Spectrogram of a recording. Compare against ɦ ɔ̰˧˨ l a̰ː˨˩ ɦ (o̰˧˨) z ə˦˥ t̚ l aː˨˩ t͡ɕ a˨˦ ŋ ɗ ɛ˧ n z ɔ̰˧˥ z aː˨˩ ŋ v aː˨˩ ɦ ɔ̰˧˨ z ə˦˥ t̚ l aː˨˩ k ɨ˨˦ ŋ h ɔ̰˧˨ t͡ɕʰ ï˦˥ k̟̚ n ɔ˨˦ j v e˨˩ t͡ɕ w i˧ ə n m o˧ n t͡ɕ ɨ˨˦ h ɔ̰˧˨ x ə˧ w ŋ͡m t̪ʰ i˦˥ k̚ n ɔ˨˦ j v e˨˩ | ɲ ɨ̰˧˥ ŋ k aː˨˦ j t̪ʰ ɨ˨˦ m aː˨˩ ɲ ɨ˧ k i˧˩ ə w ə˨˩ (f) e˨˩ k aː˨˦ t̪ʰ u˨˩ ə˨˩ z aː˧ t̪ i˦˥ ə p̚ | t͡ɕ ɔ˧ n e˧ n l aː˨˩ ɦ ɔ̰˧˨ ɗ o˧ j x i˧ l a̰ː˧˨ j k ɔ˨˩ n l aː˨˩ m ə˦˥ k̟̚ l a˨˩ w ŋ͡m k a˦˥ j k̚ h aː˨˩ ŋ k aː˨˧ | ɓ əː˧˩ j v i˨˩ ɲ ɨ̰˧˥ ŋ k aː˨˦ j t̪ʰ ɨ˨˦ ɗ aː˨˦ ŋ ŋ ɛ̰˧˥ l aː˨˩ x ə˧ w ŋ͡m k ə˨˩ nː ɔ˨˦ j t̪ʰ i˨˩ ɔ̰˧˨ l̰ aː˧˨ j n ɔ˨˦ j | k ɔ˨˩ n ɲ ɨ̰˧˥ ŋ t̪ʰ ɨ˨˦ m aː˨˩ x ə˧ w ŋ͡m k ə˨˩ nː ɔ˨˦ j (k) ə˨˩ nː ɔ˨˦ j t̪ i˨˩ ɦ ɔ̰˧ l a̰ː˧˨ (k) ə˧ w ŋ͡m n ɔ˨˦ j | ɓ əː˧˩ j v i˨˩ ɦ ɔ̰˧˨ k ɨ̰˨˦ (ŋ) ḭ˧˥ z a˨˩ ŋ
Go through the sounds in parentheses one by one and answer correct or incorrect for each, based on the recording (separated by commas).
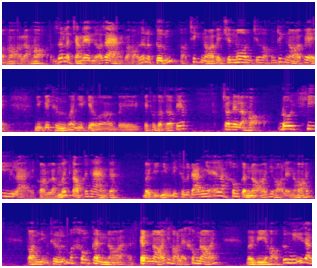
incorrect, incorrect, correct, incorrect, correct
